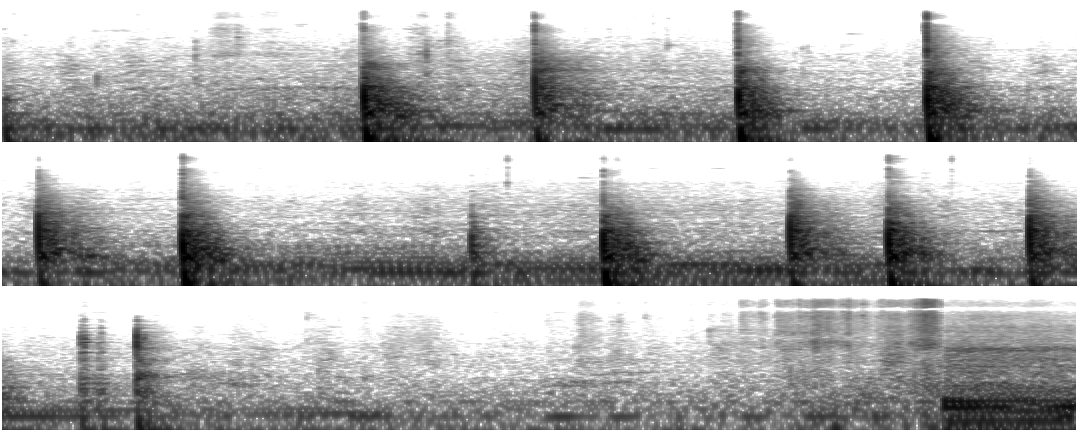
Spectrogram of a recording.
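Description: Heavy butcher's cleaver chopping raw chicken on a wooden log chopping block: about a dozen sharp chops, roughly one a second, that stop a few seconds before the end.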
